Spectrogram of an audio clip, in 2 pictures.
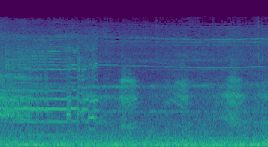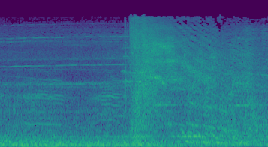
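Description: Film sound effects of a spaceship at runaway speed: a loud, steady deep rumble with a few short strained vocal sounds. About eight seconds in, a sudden loud rushing screech breaks in as the emergency stop lever is pulled, then fades.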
